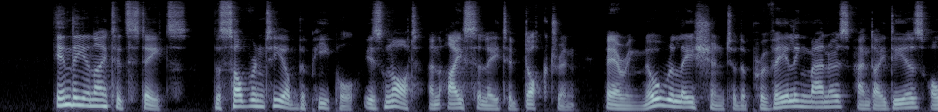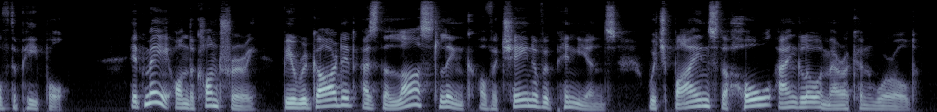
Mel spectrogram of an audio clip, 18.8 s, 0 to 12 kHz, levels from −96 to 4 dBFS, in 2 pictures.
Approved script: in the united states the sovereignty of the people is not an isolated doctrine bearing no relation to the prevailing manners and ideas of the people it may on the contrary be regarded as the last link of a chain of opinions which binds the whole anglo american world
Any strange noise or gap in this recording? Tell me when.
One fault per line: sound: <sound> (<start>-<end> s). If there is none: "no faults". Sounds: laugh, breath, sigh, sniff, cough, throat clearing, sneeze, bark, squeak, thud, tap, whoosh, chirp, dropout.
no faults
